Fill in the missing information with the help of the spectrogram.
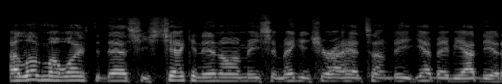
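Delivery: ordinary delivery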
